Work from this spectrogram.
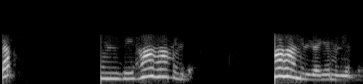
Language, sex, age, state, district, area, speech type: Hindi, female, 18-30, Uttar Pradesh, Prayagraj, rural, conversation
